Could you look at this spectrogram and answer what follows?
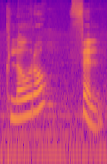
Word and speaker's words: chlorophyll: leaves the green color the word chlorophyll is very easy we can divide it into three syllables okay the first one CH here make the sound C so we have C low CL then we have row clor then we we have pH that makes the sound F like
